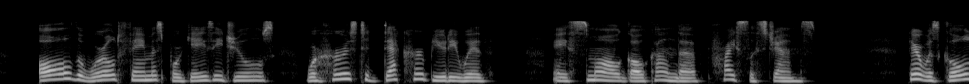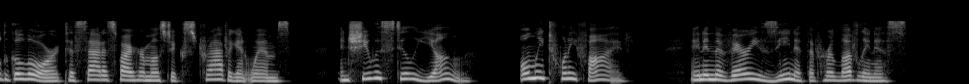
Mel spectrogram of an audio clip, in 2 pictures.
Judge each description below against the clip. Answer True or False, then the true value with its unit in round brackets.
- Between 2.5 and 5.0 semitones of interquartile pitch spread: False (5.5 semitones)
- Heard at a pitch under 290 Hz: True (185 Hz)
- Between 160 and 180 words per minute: False (140 wpm)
